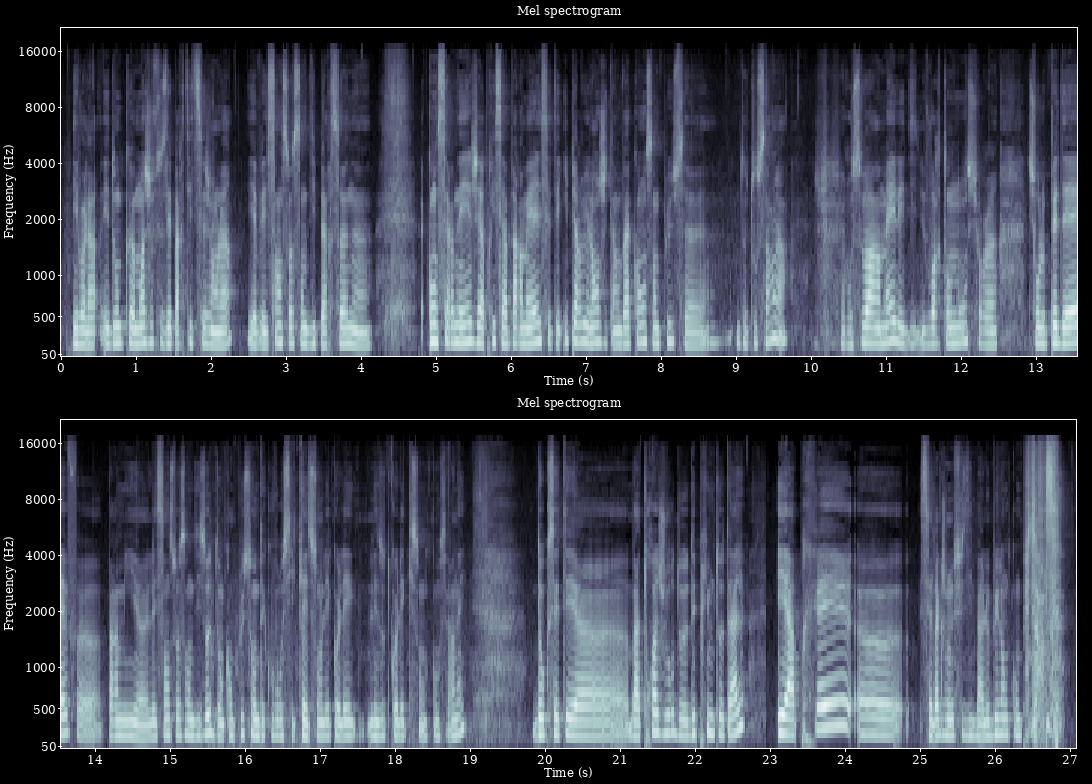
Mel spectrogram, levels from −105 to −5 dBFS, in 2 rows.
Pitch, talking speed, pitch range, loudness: 185 Hz, 215 wpm, 175-200 Hz, -24 LUFS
